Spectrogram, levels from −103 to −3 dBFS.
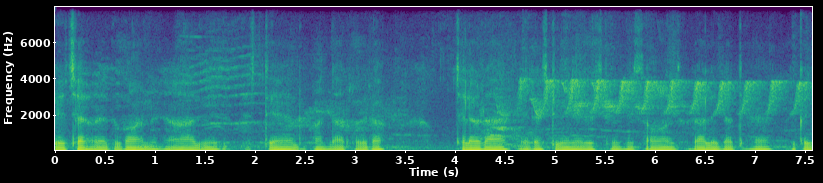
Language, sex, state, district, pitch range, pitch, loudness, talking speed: Hindi, male, Bihar, Samastipur, 115-120 Hz, 115 Hz, -21 LUFS, 55 wpm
